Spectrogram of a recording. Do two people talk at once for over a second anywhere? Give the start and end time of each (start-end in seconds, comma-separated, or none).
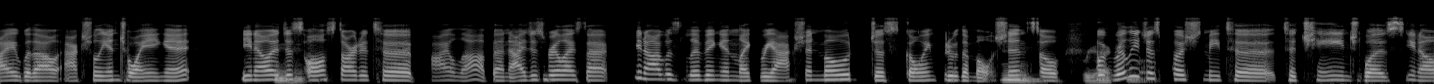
10.0-11.6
